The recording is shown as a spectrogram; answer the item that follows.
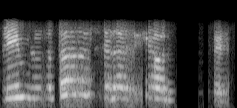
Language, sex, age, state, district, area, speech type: Odia, female, 18-30, Odisha, Malkangiri, urban, conversation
